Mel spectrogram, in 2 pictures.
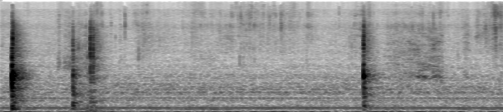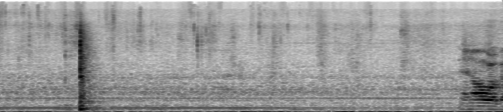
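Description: Soft cooked pumpkin flesh being chopped on a board, a few sharp knife knocks spaced seconds apart over a low steady background hum, close and fairly quiet.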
